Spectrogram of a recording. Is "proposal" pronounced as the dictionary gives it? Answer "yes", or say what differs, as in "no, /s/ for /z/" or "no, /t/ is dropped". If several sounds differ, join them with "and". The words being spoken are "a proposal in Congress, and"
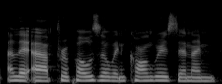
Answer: yes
